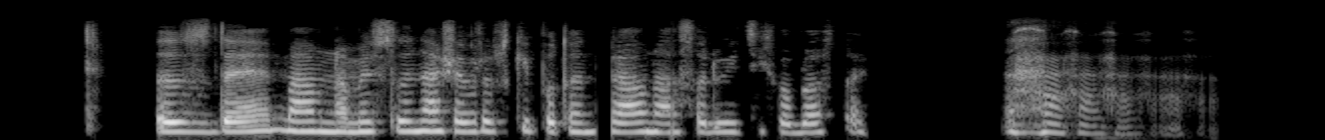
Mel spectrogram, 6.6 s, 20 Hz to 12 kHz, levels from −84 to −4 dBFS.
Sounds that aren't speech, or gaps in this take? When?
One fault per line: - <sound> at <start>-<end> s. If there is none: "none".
- dropout at 3.0-3.1 s
- laugh at 5.0-6.1 s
